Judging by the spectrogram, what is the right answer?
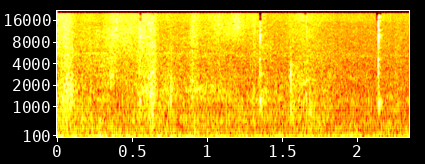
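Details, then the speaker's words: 1966 Ford F-100 pickup after fitting a new flasher taken from a Corvette, replacing one that blinked very slowly: a few crisp, quick clicks in a quiet cab; the turn signal flasher now clicks at a normal, faster rate. "see how much nicer those blink now with a new flasher in it you can hear it clicking a lot faster"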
